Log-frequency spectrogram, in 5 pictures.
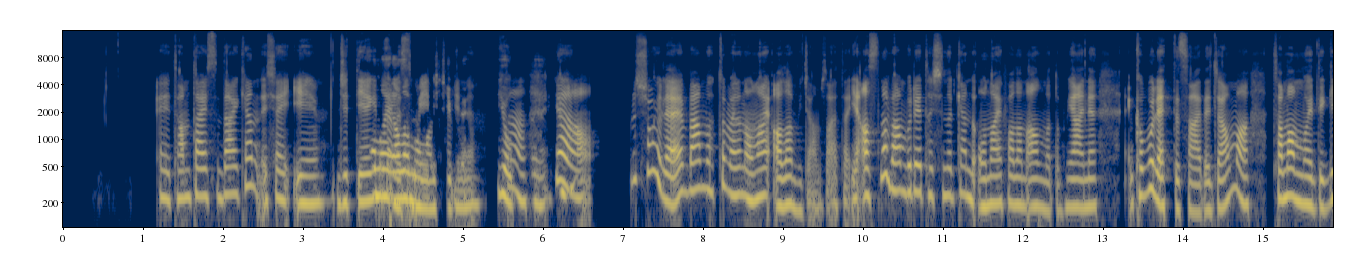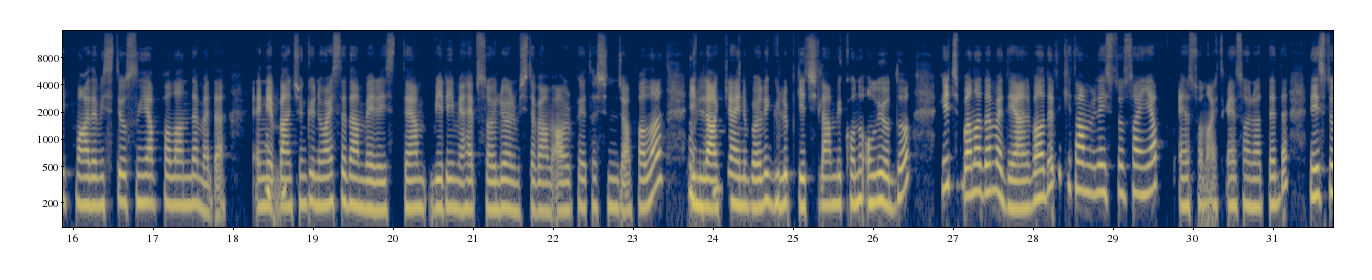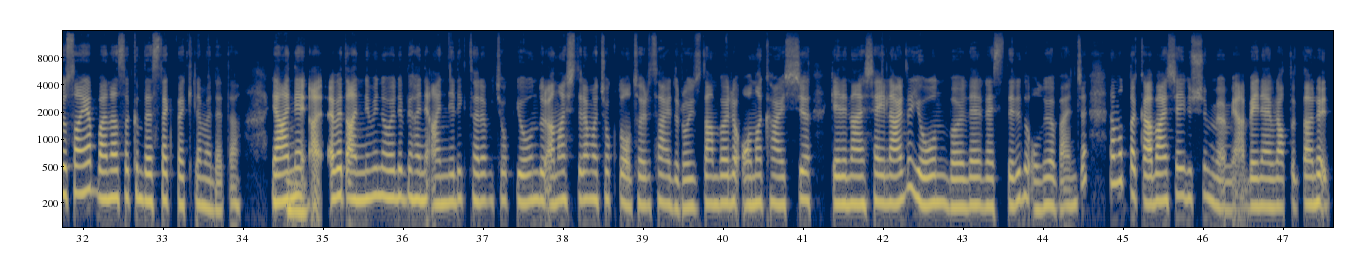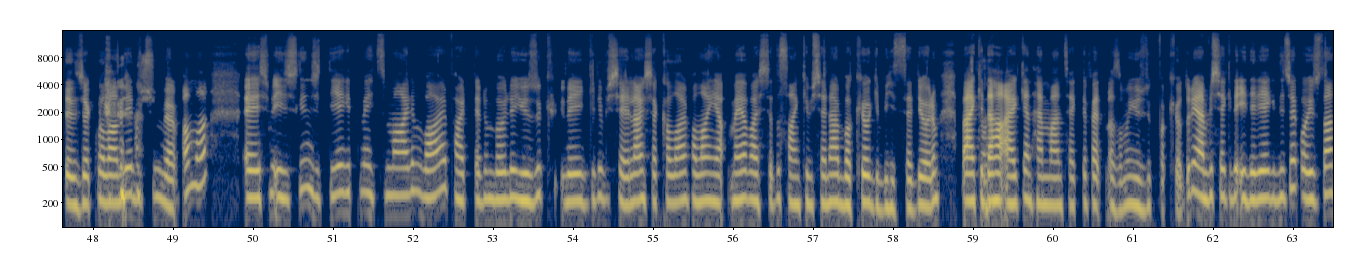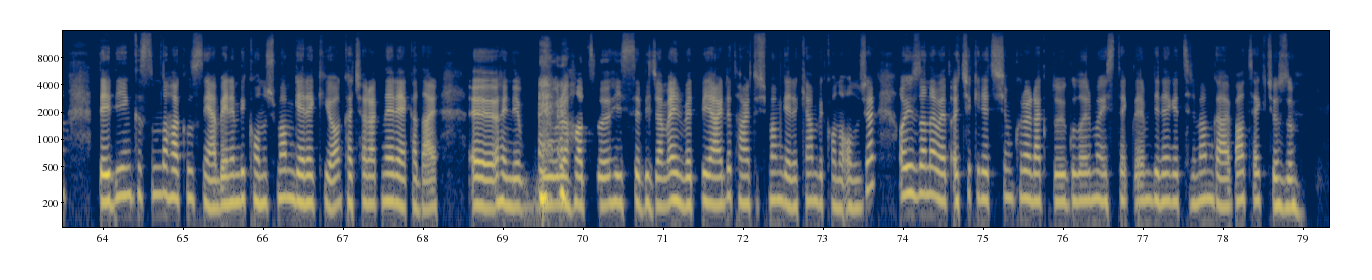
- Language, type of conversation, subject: Turkish, advice, Özgünlüğüm ile başkaları tarafından kabul görme isteğim arasında nasıl denge kurabilirim?
- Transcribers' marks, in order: tapping; unintelligible speech; chuckle; chuckle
